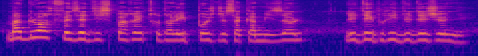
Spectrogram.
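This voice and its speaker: A woman reading a historical novel aloud in a measured, clear way. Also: a little high, steady tone, a little mellow. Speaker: audiobook reader.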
